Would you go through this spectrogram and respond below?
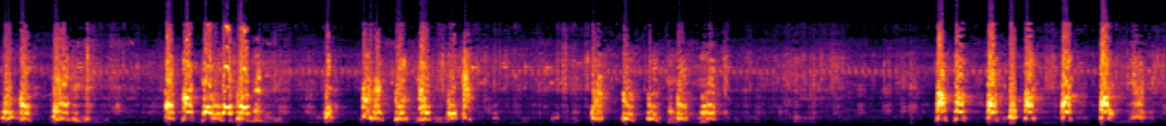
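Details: Several dogs, part of a pack of five, bark while attacking a king cobra: clustered bursts of loud, harsh barks in quick runs of four to six, separated by short quieter gaps.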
